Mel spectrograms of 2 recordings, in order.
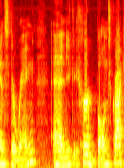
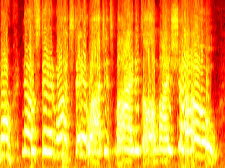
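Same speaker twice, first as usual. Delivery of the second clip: very high, shrill, drawn-out screaming; 7 dB louder than usual. As the front row files out after the show, the conductor is screaming. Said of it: "the conductor starts screaming".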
